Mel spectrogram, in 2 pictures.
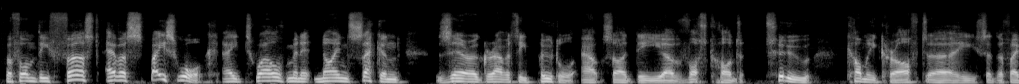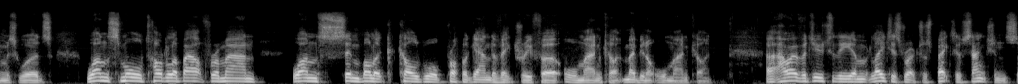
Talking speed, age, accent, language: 160 wpm, 40-59, British, English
